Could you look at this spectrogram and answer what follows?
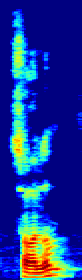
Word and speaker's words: solemn: In MN, N is silent, as in solemn, condemn, damn, hymn means song of praise to God, but N is pronounced in solemnity, damnation, condemnation.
